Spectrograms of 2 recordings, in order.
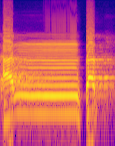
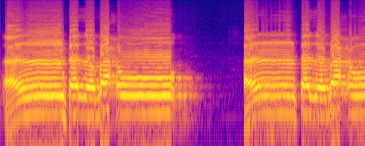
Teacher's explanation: Nun mati bertemu dengan huruf ta, disamarkan bacaan nunnya. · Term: Ikhfa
